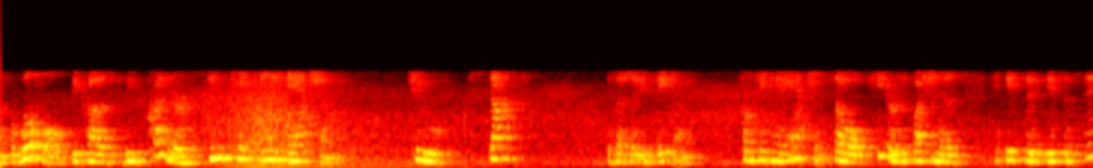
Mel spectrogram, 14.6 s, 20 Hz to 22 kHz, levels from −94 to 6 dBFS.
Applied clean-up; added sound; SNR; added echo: none; Cricket; 19 dB; reverberation time 1.0 s.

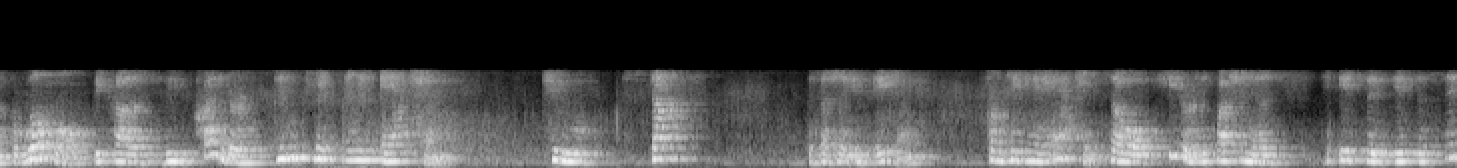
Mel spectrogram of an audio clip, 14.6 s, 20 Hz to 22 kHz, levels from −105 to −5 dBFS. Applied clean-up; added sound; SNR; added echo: neural separator model SepFormer DNS4.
